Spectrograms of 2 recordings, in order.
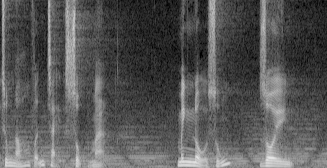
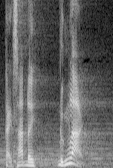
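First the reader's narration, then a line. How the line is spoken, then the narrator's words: Shouting. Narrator (Vietnamese): hét lên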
